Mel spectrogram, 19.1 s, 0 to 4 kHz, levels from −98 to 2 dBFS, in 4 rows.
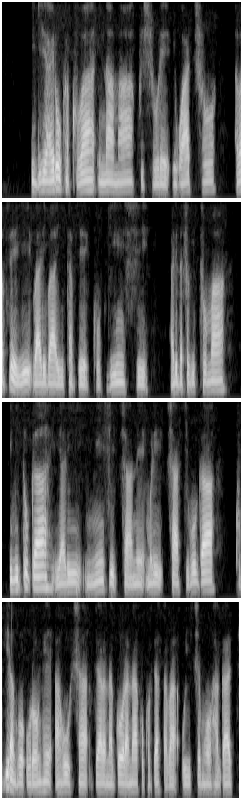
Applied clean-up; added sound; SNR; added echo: none; none; none; none.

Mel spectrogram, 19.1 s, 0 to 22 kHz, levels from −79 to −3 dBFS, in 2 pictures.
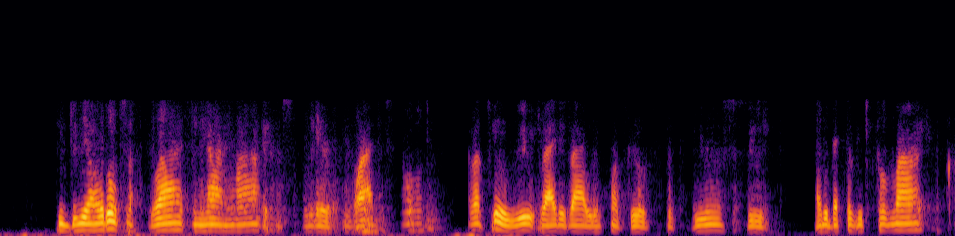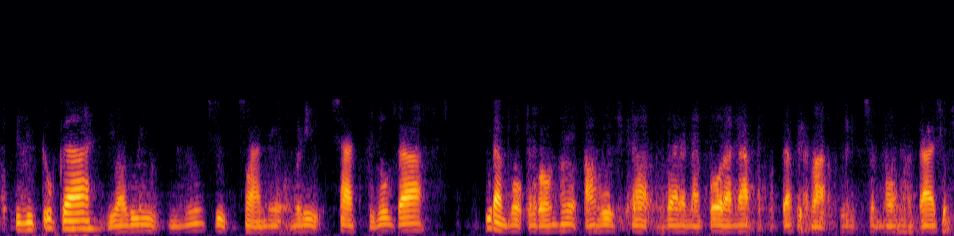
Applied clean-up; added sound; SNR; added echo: neural mask model DeepFilterNet 3.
